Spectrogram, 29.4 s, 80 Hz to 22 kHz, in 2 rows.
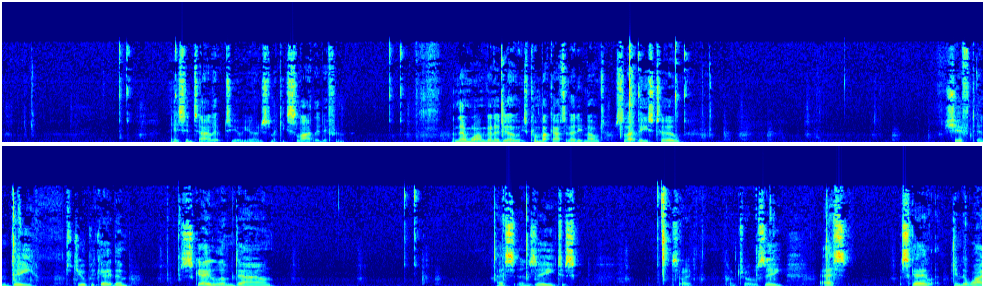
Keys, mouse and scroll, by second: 0.2 g, 1.7 click, 2.7 click, 2.9 g, 5.8 click, 7.3 Tab, 9.4 shift+click, 10.8 click, 14.7 shift+d, 17.0 s, 20.7 click, 21.9 s, 22.4 z, 24.4 typing, 24.5 click, 25.9 ctrl+z, 26.9 s, 28.8 y.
